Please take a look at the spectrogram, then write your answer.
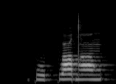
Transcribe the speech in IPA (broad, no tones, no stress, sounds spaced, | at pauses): p o p ʊ dˤ ũ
